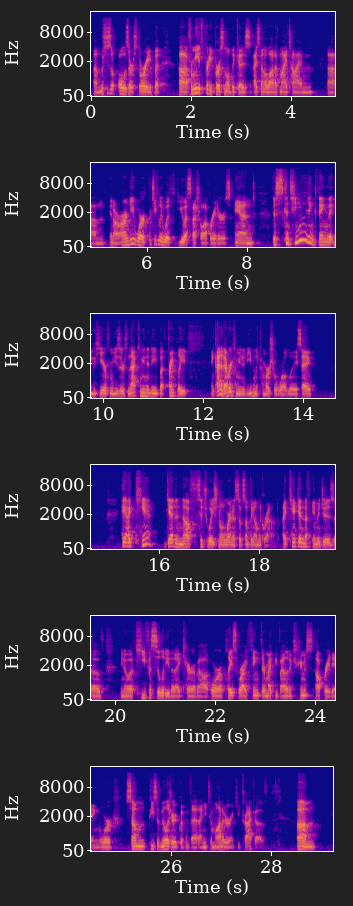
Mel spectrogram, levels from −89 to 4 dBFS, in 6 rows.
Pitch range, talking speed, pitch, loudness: 115-140 Hz, 235 wpm, 120 Hz, -28 LUFS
